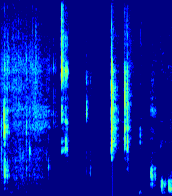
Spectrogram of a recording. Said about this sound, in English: I'm sipping my kombucha in the morning, as you probably know I do.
